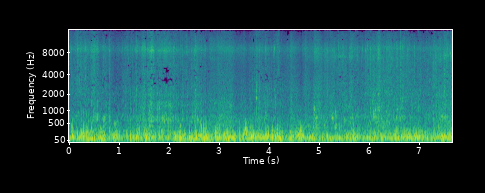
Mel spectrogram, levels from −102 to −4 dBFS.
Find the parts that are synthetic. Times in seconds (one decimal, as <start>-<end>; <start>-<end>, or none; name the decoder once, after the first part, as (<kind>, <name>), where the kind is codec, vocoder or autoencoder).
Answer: 2.8-3.6 (autoencoder, DAC-VAE); 4.3-5.3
